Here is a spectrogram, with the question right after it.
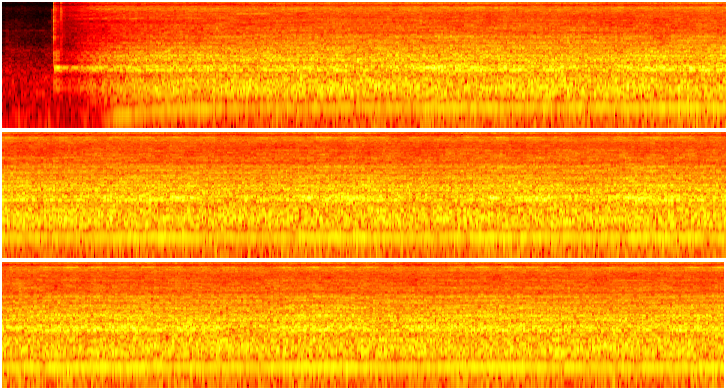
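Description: A heat tool runs continuously while drying a gingerbread shadow box craft, a steady close whirring hiss that starts abruptly and holds at an even level with no voices.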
